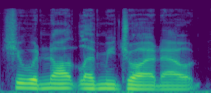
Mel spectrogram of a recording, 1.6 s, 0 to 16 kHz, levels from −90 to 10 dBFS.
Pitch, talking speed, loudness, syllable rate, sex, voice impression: 120 Hz, 300 wpm, -16 LUFS, 5.7 syllables/s, male, masculine, adult-like, thick, tensed, powerful, slightly hard, clear, raspy, cool, intellectual, mature, wild, lively, slightly strict, intense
